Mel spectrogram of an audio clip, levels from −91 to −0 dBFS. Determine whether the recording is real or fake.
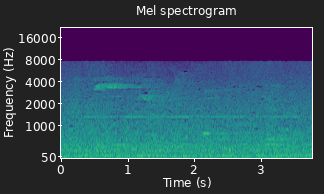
real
